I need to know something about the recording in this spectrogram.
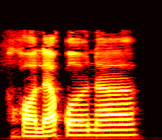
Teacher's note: Nach dem Qaf folgt direkt das Nun, ohne eine Pause dazwischen. · Term: kleine Qalqalah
